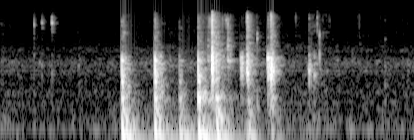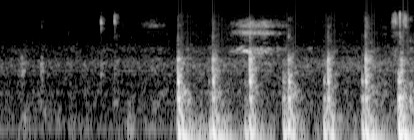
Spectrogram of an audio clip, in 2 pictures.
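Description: Computer keyboard typing: two short runs of keystroke clicks, one about a second in and another near the end.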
